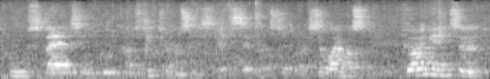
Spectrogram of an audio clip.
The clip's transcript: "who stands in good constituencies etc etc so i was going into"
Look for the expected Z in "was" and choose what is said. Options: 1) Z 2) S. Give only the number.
2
